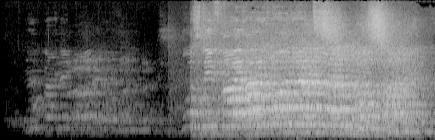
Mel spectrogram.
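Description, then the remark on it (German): Live piano improvisation by a pianist at a concert, spontaneously improvised on request from the audience, beginning with soft sustained chords that swell after a few seconds into a loud, dense passage of rich, ringing harmonies. “Spontane Improvisationen auf Zuruf aus dem Publikum. Das sei ihre Art, Geschichten am Klavier zu erzählen, so …, und das habe sie schon als zweijähriges Kind getan.”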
